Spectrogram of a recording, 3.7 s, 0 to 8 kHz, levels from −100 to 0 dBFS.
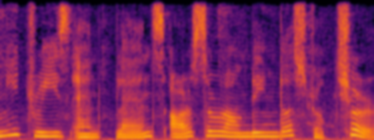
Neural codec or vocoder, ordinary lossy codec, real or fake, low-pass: codec, 16 kHz, 8 kbps, FunCodec, trained on Chinese and English, 25 frames a second; none; fake; none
